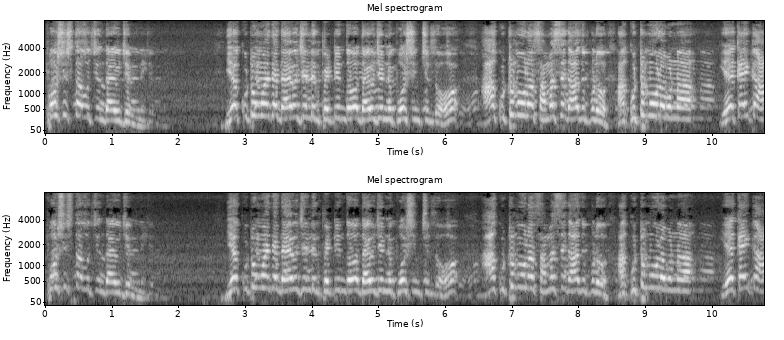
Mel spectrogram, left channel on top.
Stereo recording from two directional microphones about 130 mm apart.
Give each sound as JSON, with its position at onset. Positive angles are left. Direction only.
{"t": 0.0, "sound": "a man's voice", "side_deg": 55}
{"t": 2.7, "sound": "a man's voice", "side_deg": 55}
